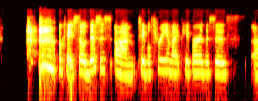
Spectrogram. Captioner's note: clears throat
